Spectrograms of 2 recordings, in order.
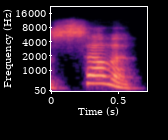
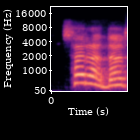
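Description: First: It is said with English word stress. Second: It is said with Japanese katakana-style accent. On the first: The speaker calls it right. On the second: The speaker calls it wrong.

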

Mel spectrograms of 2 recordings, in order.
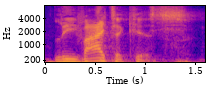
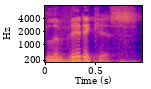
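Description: First: Its first part sounds like the name Levi. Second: It is said in the usual way.

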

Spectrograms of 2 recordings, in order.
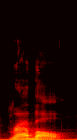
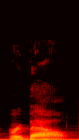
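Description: First: The stress is on the first syllable. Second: The stress is on the second syllable. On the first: It is a noun. "If the stress is placed on the first syllable, then it's a noun" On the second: It is a verb. "If the stress is placed on the second syllable, then it's a verb"

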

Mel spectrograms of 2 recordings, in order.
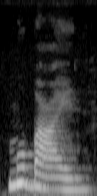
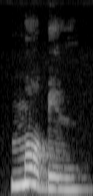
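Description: First: It is said in a British accent. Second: It is said in an American accent.

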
